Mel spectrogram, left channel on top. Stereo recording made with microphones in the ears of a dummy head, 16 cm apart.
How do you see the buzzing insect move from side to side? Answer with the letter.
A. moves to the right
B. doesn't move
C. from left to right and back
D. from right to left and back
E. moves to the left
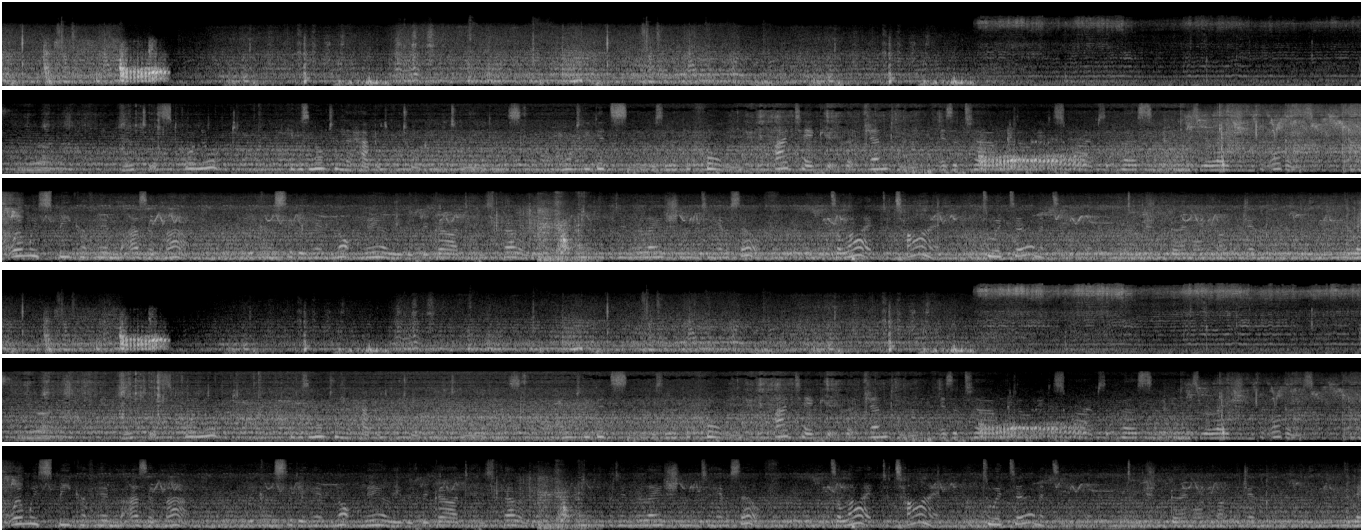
C.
